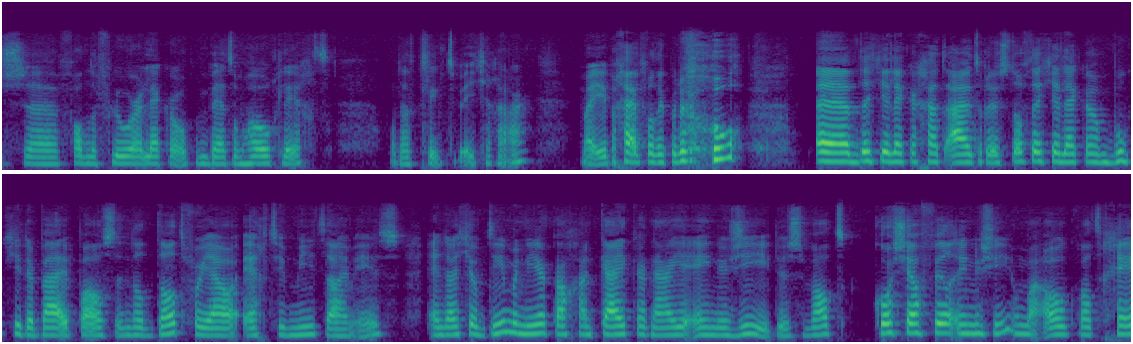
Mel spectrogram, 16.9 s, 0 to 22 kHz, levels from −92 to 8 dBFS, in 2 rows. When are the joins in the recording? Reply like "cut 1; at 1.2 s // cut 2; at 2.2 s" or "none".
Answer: cut 1; at 11.6 s // cut 2; at 16.0 s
